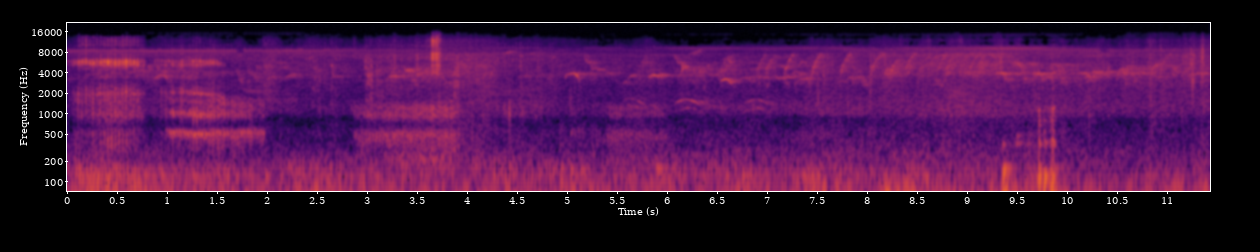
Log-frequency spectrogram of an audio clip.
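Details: Stray cat in a park with loud purring, filmed on a GoPro while leading the way to playground equipment; steady low rumbling purr throughout, with faint chirping birds and brief clunks in the background.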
